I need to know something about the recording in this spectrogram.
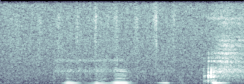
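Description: A woman humming softly to herself: a short phrase of three or four low held notes starting about half a second in, and one brief note near the end.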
